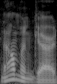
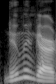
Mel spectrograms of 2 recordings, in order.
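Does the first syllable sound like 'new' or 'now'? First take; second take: now; new. First: The first syllable sounds like 'now'. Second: The first syllable sounds like 'new'. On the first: The speaker calls it right. "I'm gonna vote for the pronunciation to be Naumengard because it's N A U" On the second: The speaker calls it wrong. "Newmengard would be like N E W"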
